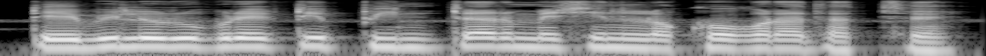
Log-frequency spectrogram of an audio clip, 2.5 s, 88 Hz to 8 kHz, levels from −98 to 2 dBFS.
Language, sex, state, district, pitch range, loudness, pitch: Bengali, male, West Bengal, Cooch Behar, 165-185 Hz, -13 LUFS, 175 Hz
